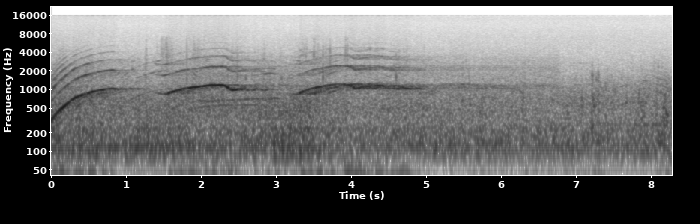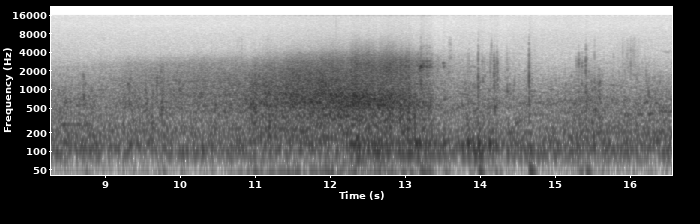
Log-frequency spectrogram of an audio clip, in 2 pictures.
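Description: Siren winding up from low and wailing in three rising-and-falling swells, then fading away. A rushing vehicle noise then swells and dies off about three quarters of the way through.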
